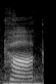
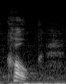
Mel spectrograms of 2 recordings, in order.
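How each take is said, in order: First: It rhymes with the word cock. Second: It rhymes with the drink coke. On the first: The speaker calls it wrong. "not cock" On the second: The speaker calls it right. "remember it's Coke"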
